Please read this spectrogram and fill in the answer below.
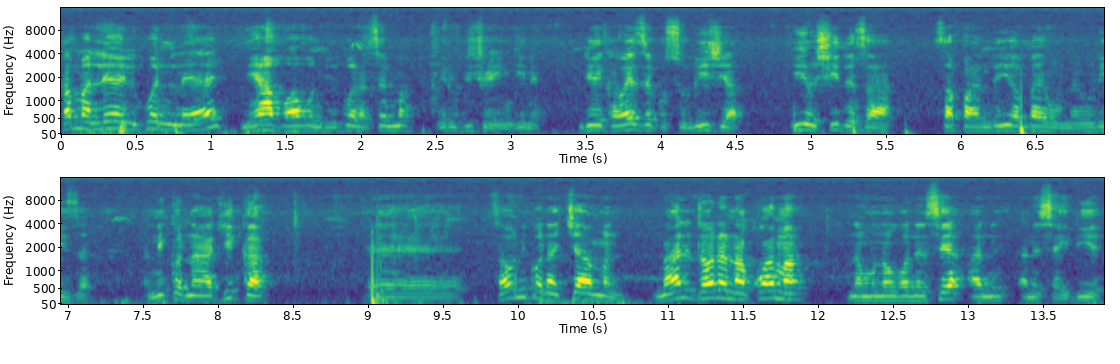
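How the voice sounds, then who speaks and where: Noticeable background noise sits behind a man who talks fairly quickly with lively intonation. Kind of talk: public address answering residents. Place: open country.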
